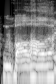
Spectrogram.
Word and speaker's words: Valhalla: Valhalla. – I'm going to write that down. – It's like a long A. Valhalla. – Valhalla.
